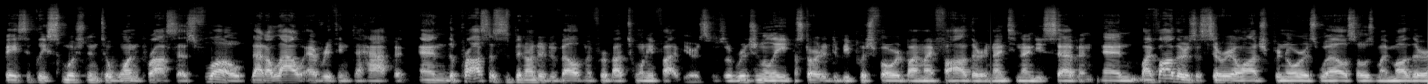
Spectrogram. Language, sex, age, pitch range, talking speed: English, male, 30-49, 85-100 Hz, 200 wpm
